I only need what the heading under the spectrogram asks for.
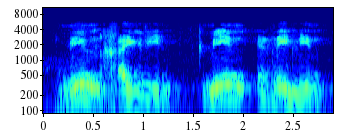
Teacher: تظهر النون عند الخاء والغين، لأن لا إخفاء ولا إدغام · Term: الإظهار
